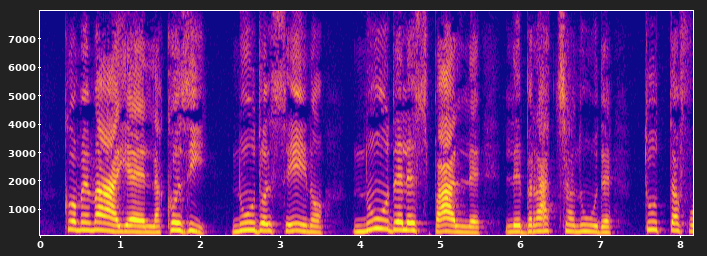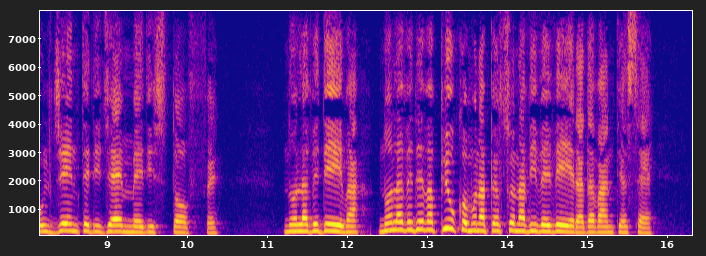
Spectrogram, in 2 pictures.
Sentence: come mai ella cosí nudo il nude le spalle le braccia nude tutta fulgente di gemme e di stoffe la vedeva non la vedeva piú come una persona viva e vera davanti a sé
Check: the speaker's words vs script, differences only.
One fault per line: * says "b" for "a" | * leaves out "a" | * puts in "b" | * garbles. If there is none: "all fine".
* puts in "seno"
* puts in "non"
